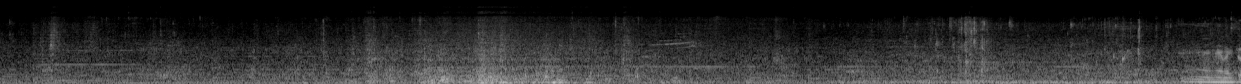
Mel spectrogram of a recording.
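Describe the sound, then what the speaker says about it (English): Sea water surges through limestone beach caves at Phra Nang Cave Beach in Railay, Krabi, Thailand, a continuous low roaring wash with swelling rushes and wind, fairly faint and unbroken throughout. "The water goes through these caves, makes this incredible noise."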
